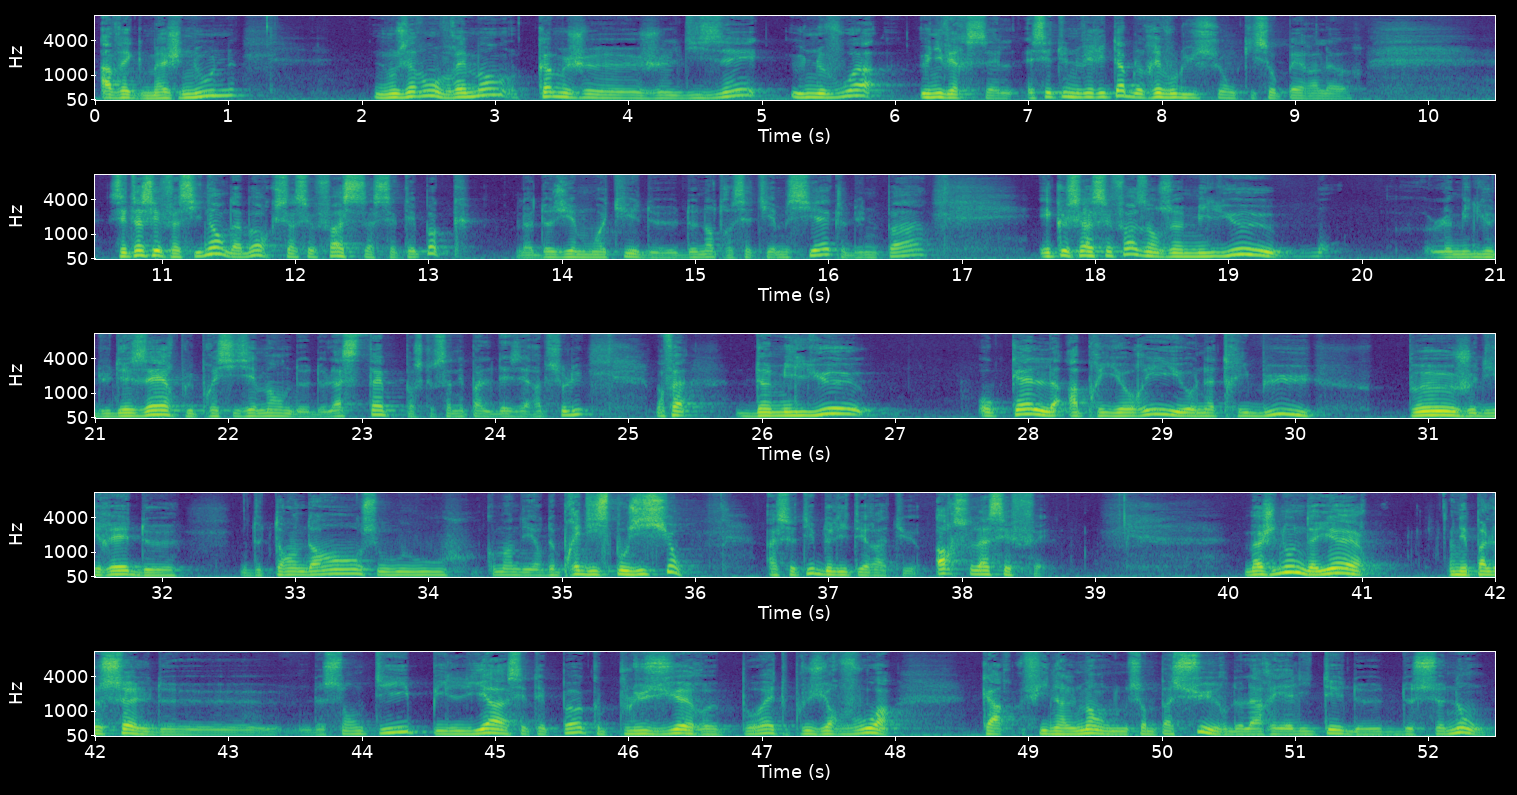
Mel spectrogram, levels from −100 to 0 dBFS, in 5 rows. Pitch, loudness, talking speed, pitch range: 125 Hz, -19 LUFS, 150 wpm, 110-150 Hz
